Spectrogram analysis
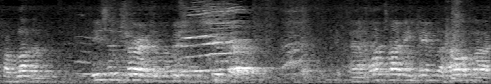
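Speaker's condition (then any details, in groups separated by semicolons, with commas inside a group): No condition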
